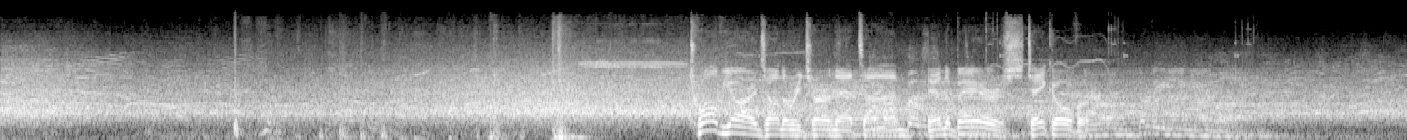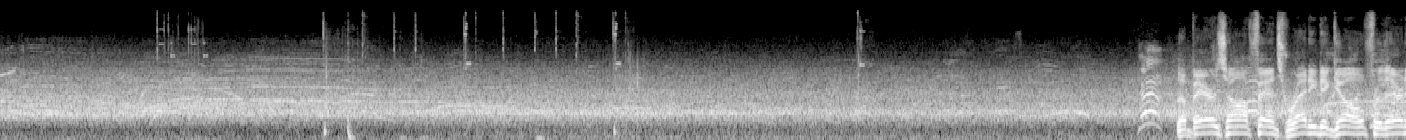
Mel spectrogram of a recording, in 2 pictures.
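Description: A large crowd roars and cheers in a big stadium.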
